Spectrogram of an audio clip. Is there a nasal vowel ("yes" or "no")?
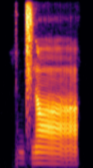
yes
